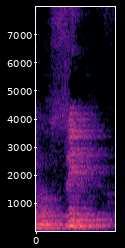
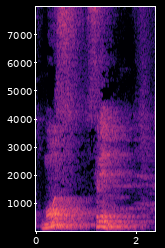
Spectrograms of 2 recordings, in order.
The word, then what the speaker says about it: মসৃণ: তাহলে উচ্চারণ হবে এরকম, ময়কারে দন্তস্বয় মোস, ময়কারে দন্তস্বয় মোস, দন্তস্বয় রি দন্ত মসৃণ, মসৃণ।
